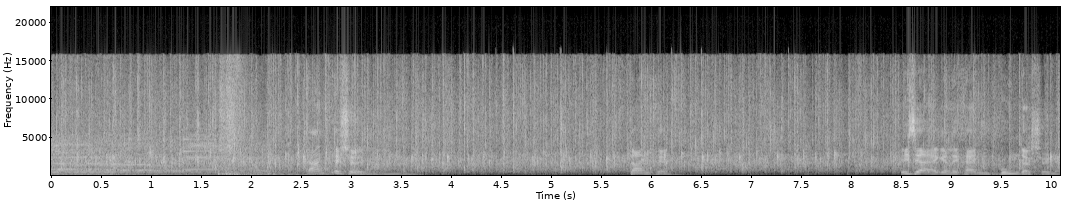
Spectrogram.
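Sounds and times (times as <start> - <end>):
rock band playing: 0.0 - 2.9
audience applauding: 0.0 - 10.0.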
